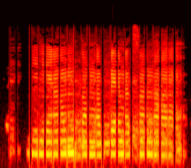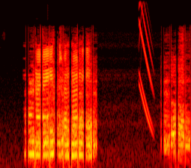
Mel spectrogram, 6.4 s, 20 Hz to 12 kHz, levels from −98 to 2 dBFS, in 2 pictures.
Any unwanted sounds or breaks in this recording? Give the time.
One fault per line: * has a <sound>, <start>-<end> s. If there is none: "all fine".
* has a chirp, 5.5-5.8 s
